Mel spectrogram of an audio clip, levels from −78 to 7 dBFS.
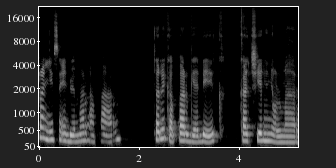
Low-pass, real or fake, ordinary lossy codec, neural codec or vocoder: none; fake; none; codec, 44.1 kHz, 7.8 kbps, Pupu-Codec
